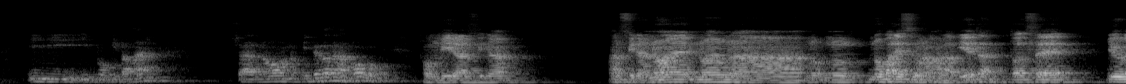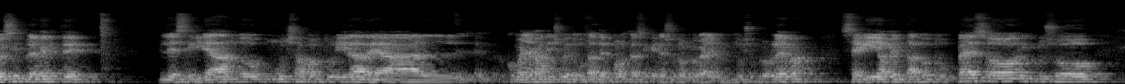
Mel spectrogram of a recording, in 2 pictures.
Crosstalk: none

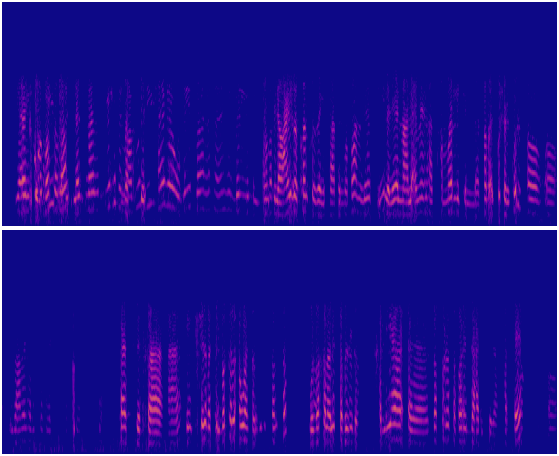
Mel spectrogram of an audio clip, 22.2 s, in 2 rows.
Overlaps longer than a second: present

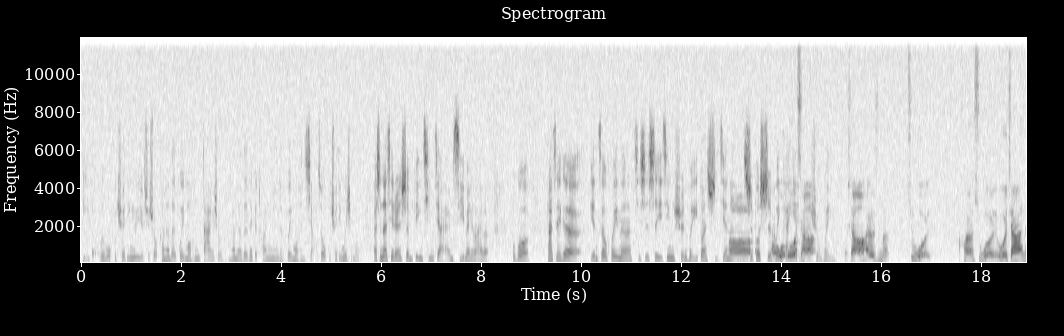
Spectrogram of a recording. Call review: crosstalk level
present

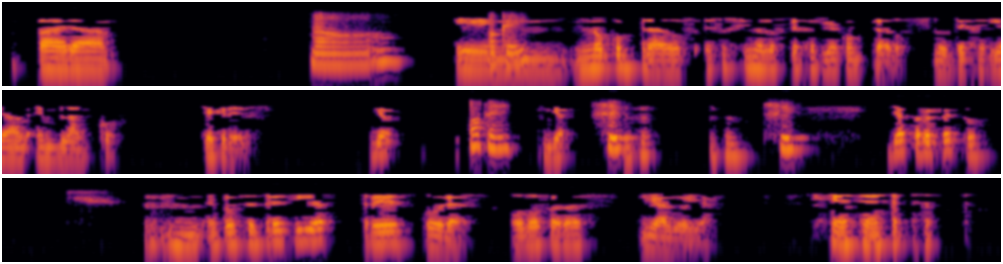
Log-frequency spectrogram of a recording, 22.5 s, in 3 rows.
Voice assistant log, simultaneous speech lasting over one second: none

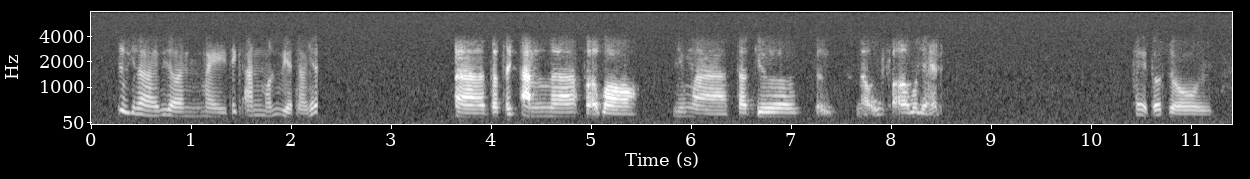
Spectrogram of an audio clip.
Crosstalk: none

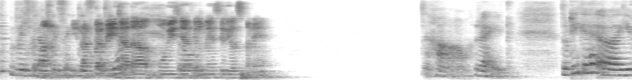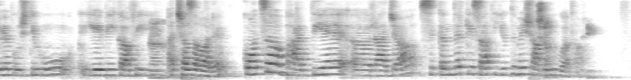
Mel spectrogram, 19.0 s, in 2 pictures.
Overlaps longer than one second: present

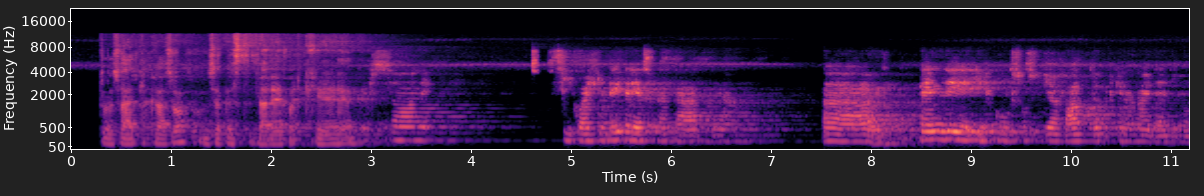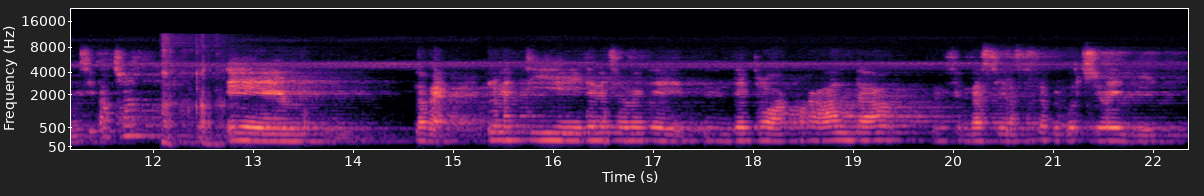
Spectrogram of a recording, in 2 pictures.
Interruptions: none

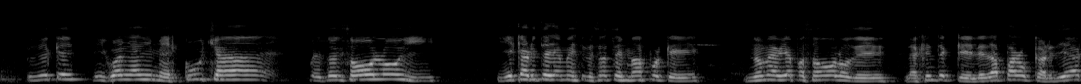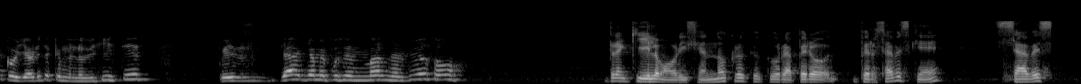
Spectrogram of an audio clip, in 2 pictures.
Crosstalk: none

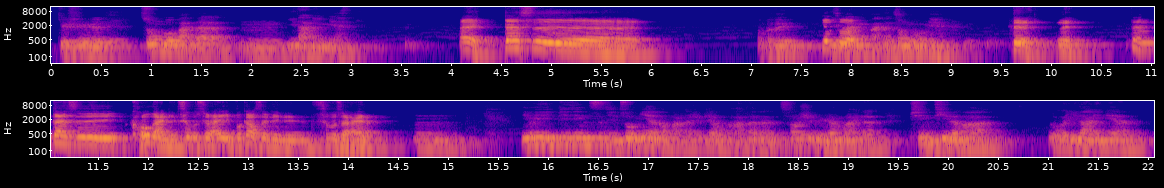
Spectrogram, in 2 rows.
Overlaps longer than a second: none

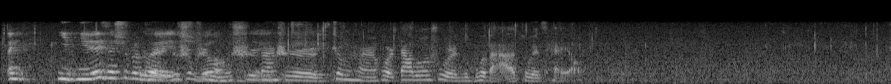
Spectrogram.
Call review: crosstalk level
present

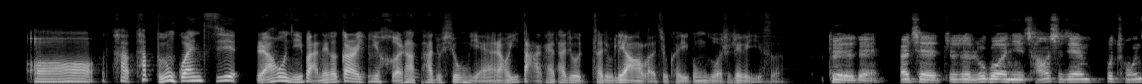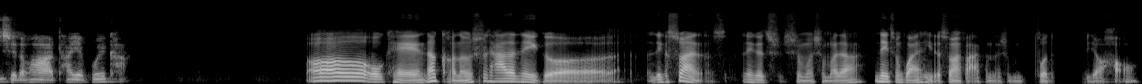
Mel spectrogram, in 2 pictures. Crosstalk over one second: none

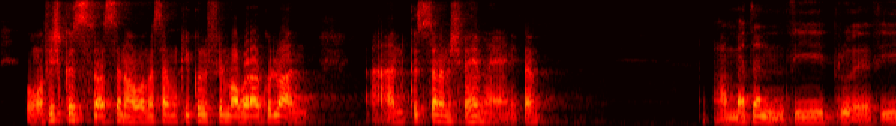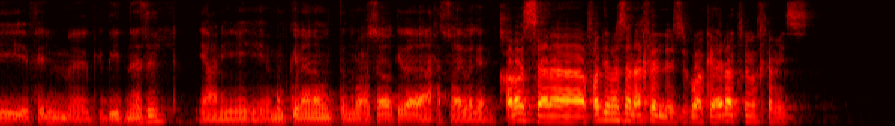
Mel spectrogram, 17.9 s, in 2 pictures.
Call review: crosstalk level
none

